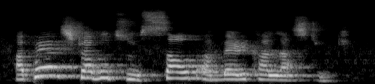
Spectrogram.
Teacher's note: Emphasis is on America.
